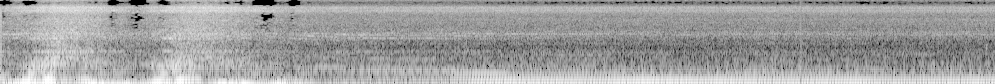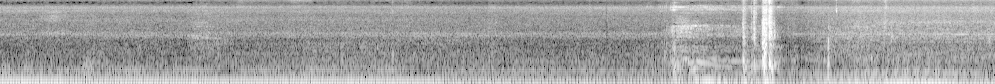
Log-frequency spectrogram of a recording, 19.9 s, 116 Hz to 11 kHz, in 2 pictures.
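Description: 2010 Nissan Maxima's 3.5-litre V6 running at a fast idle that settles lower, steady and even from about four seconds in. Heavy low rumbles in the first three seconds, and a sharp click near the end.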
